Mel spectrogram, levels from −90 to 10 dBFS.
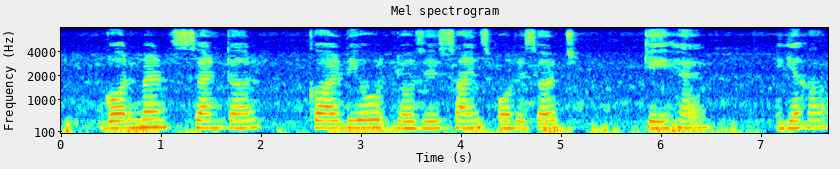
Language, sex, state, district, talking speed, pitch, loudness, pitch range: Hindi, female, Rajasthan, Bikaner, 80 wpm, 200 Hz, -16 LUFS, 195-210 Hz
